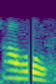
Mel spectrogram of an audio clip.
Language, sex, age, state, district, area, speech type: Dogri, female, 18-30, Jammu and Kashmir, Jammu, rural, conversation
